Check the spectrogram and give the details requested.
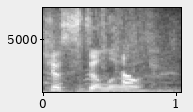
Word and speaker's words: Castillo: You are throwing, so you pronounce the L's in Castillo. You said Castillo.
